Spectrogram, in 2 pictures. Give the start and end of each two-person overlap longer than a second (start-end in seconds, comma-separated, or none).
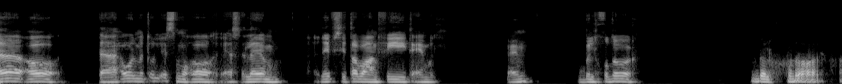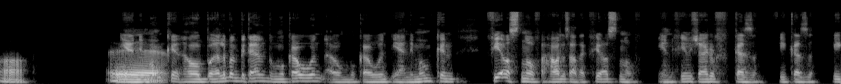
none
